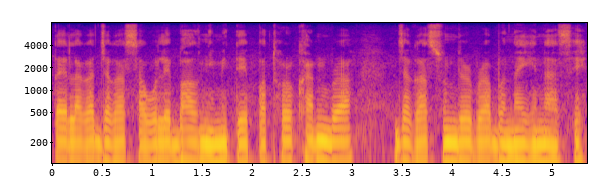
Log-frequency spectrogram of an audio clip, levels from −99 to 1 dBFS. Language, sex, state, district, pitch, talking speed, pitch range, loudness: Nagamese, male, Nagaland, Kohima, 100 Hz, 170 wpm, 95-100 Hz, -15 LUFS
